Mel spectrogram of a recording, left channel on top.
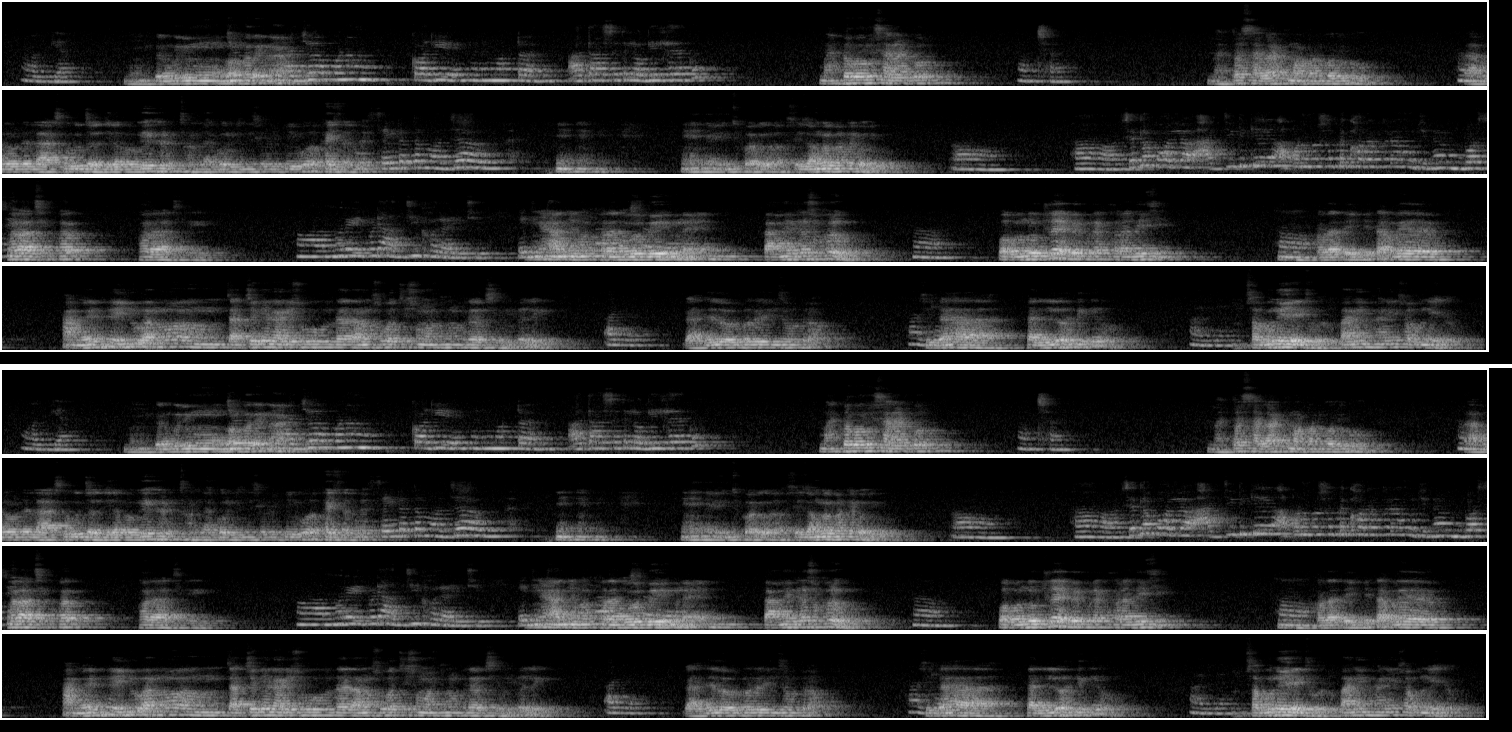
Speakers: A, on the left; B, on the right.
A: ଅଜ୍ଞା।
B: ହୁଁ ତେଣୁକରି ମୁଁ କଣ
A: ଯୋଉ
B: କରେ ନା
A: ଯୋଉ ଆପଣ କରିଏ ମାନେ ମଟନ୍ ଆଉ ତା ସହିତ ଲଗେଇ ଖାଇଆକୁ?
B: ଭାତ କରୁ ସାଲାଟ୍ କରୁ।
A: ଆଚ୍ଛା।
B: ଭାତ, ସାଲାଟ୍, ମଟନ କରିବୁ।
A: ହଁ
B: ତାପରେ ଗୋଟେ ଲାଷ୍ଟକୁ ଜଲଜିରା ପକେଇ ହଟେ ଥଣ୍ଡା କୋଲଡିନିସ୍ ଗୋଟେ ପିଇବୁ ଆଉ ଖାଇସା
A: ହଁ, ସେଇଟା ତ ମଜା ଆଉ।
B: ହୁଁ ହୁଁ। ହୁଁ ଏମିତି କରିବୁ ଆଉ ସେଇ ଜଙ୍ଗଲ ପାଖରେ କରିବୁ।
A: ଅଁ ହଁ। ହଁ ହଁ ସେ ତ ଭଲ ଆଜି ଟିକେ ଆପଣଙ୍କର ସେପଟେ ଖରା ଫରା ହଉଚି ନା ବର୍ଷ୍
B: ଖରା ଅଛି ଖ ଖରା ଅଛି ଟିକେ।
A: ହଁ, ଆମର ଏଇପଟେ ଆଜି ଖରା ହେଇଛି। ଏଇ
B: ନାଇଁ
A: ଦି ତିନି
B: ଆଜି
A: ଦିନ
B: ଆମର
A: ହେଲା
B: ଖରା
A: ବର୍ଷାଳିଆ
B: ଜୋର ଦେ ମାନେ କାଆଁଳେଇଥିଲା ସଖାଳୁ।
A: ହଁ।
B: ପବନ ଦୋଉଥୁଲା ଏବେ ପୁରା ଖରା ଦେଇଚି।
A: ହଁ
B: ହୁଁ ଖରା ଦେଇକି ତାପରେ ଆମେ ଏଠି ନେଇଯିବୁ ଆମର ଚାରି ଚକିଆ ଗାଡ଼ି ସବୁ ଦାଦା ଆମର ସବୁ ଅଛି ସମସ୍ତିଙ୍କ ଘରେ ଅଛି। ବୁଝିପାରିଲେ କି?
A: ଆଜ୍ଞା।
B: ଗାଡ଼ିରେ ଲୋଡ଼୍ କଲେ ଜିନିଷ ପତ୍ର
A: ଆଜ୍ଞା
B: ସିଧା କାଲିଲୁ ହେଠିକି ଆଉ।
A: ଆଜ୍ଞା
B: ସବୁ ନେଇଯାଇଥିବୁ ହେଠୁ ପାଣି ଫାଣି ସବୁ ନେଇଯାଉ।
